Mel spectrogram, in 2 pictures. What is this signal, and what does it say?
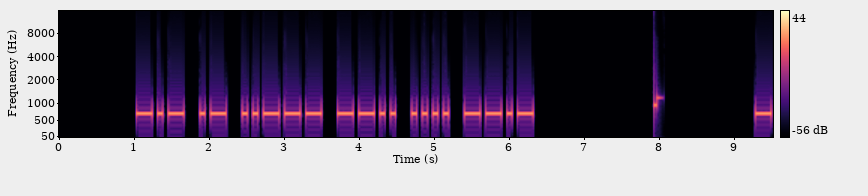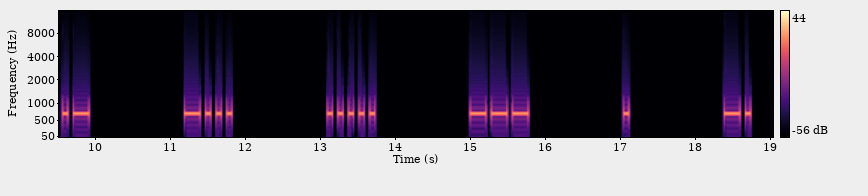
Morse code, heard as a keyed tone, about 17 wpm, spaced as for 9 wpm, 700 Hz. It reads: KA2ZHQ KB5OEN
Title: USA Call Signs - 6 Characters - 6x Character Spacing - 17wpm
